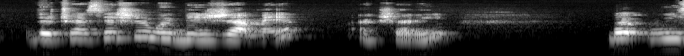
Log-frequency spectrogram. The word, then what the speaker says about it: jamais: Jamais. Jamais. We don't pronounce the S at the end. Jamais.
